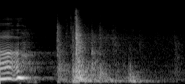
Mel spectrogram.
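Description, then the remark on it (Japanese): A brief voice sounds at the start, then a door is unlocked with a couple of sharp clicks and a rattling clatter as it opens, trailing off into a softer shuffle. “やっと鍵を開けてくれた。”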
